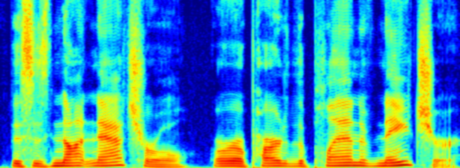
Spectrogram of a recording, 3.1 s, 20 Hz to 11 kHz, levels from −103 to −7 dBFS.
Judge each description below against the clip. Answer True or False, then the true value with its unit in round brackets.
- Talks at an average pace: False (235 wpm)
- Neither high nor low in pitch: True (175 Hz)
